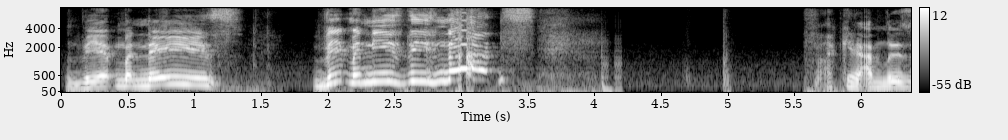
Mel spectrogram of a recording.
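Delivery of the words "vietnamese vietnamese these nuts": mock-dramatic high squeal, drawn out; goofy high-pitched cry of the pun; playful squeal. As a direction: yell the pun in a silly high voice. Joking wordplay shout.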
